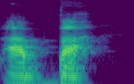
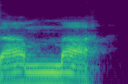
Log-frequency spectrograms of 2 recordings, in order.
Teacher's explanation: You get that ma in Sanskrit is that word, and then abba, you get that plosive abba, and it's interesting because abba has to stop the flow of the breath, whereas amma doesn't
